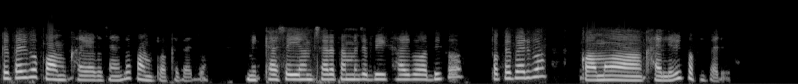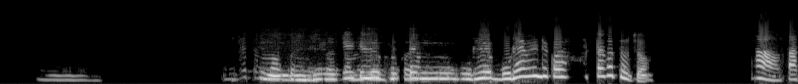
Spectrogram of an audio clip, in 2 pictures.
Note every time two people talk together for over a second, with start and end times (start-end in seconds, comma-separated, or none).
10.3-12.2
